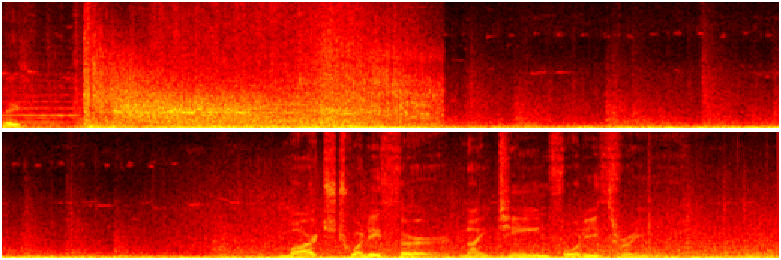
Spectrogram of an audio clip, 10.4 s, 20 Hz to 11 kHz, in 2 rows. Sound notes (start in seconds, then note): 0.5 turret firing; 2.3 half-track exploding; 3.9 tank engines roaring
